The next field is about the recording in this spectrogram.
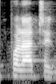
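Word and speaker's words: Polachek: jest Caroline Polaczek zaciek nie wiem ja mówię Polaczek bo ona jest Słowackiego czy tam czeskiego pochodzenia ale pisze się to po amerykańsku i teraz właśnie wyszła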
